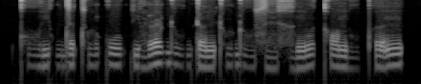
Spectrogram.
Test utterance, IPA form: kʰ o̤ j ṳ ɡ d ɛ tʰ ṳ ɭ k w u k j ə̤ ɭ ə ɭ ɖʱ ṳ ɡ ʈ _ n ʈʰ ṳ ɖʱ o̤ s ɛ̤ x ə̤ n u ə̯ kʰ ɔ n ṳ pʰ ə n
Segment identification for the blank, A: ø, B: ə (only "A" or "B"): B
